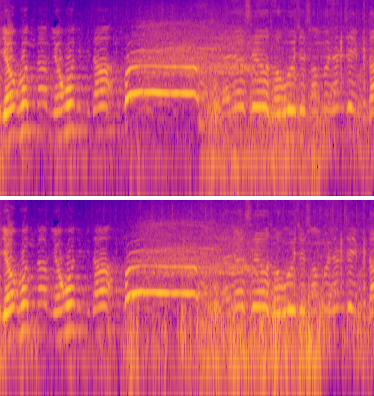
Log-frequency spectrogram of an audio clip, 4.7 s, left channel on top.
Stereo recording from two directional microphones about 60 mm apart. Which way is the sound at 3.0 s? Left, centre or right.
Centre.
